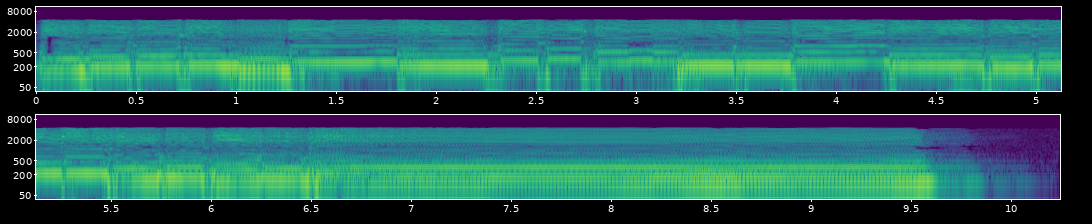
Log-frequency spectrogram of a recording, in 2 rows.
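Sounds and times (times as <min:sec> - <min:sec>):
guitar: 0:00.0 - 0:10.2.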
